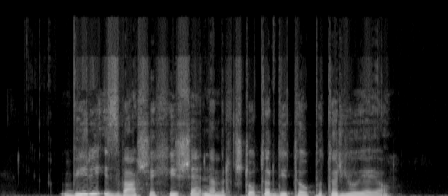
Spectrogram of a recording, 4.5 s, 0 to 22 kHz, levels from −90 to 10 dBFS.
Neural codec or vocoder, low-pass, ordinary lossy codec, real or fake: vocoder, 44.1 kHz, 128 mel bands every 512 samples, BigVGAN v2; 19.8 kHz; Opus, 32 kbps; fake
